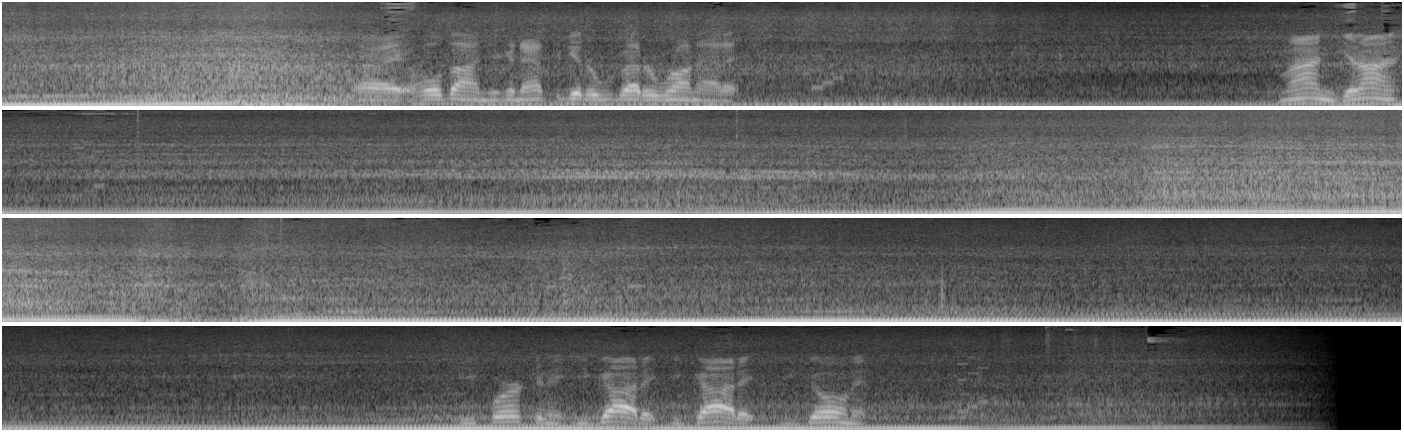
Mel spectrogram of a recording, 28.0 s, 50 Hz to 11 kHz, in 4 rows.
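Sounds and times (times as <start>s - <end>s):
truck engine revving hard: 0.0s - 5.1s, 5.8s - 27.7s.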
